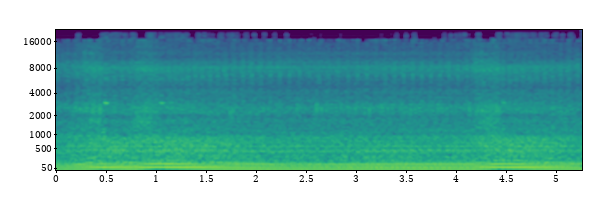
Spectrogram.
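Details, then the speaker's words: Kubota Saturn X-20 mini tractor, four-cylinder diesel, 955 engine hours, after a cold start without glow plugs: a low, even idle chug at about 220 beats a minute with no knocks or misses. A smooth, healthy idle that responds pleasantly to the throttle. "Мотор работает очень и очень ровно. Прямо приятно нажимать на педаль газа."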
